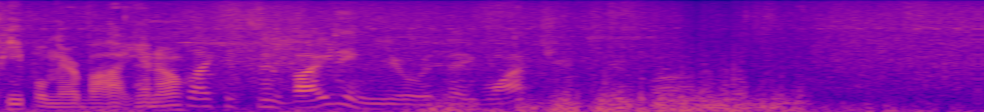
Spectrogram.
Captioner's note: wind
